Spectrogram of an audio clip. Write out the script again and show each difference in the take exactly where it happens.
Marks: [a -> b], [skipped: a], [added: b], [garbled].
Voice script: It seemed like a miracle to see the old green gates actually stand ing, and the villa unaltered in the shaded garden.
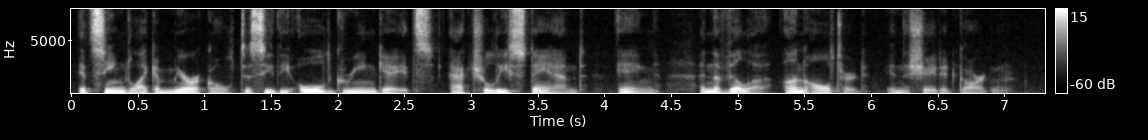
It seemed like a miracle to see the old green gates actually stand ing, and the villa unaltered in the shaded garden.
